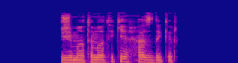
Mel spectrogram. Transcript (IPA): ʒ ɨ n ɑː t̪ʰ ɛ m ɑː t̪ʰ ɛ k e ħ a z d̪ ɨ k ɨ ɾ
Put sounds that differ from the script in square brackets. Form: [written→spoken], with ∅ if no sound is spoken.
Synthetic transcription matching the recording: ʒ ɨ [n→m] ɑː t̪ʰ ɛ m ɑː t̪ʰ [ɛ→i] k e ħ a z d̪ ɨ k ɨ ɾ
